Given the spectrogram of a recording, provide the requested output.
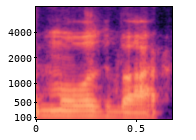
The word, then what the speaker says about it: MozBar: सर इसका spelling क्या है? MOZBAR, मोज़बार।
